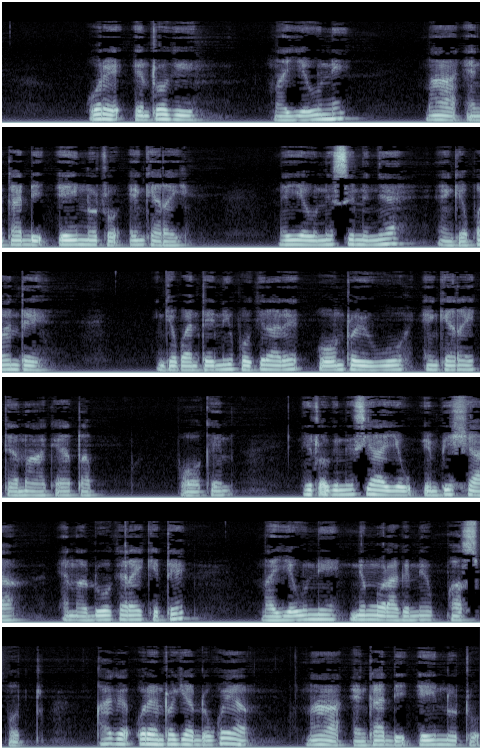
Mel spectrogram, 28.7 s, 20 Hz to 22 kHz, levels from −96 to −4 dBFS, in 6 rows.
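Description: MP3 compression runs throughout, with plainly audible watery, swirling treble that fits a low bitrate around 48 kbps, likely from the encoder zeroing weak frequency lines. Pre-echo appears at 1.49 to 1.52 s and at 25.53 s: long 48 ms blocks smear quantisation noise about 12 dB and 10 dB ahead of sharp attacks, leaving brief hiss before each.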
